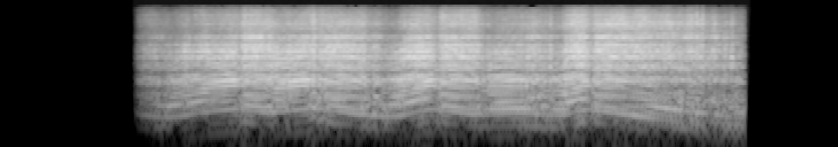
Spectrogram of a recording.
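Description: Race car engine revving, its pitch rising and falling over and over, starting about a second in and cutting off abruptly.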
